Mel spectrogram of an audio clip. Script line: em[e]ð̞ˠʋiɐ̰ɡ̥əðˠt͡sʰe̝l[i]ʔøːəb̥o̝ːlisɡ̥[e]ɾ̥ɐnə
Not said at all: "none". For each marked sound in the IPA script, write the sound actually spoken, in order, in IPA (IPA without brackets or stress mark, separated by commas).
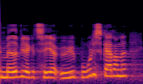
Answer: e, æ, æ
